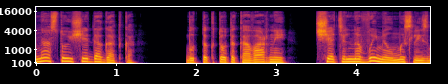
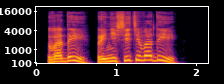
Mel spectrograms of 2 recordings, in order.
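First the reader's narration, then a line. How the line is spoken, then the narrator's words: Man shouting. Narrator (Russian): закричал мужчина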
